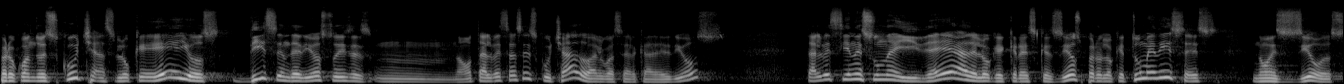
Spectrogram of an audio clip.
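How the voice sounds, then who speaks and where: Fairly high-pitched male speech at a fairly slow pace, full of very wide pitch swings, in a very clean recording with a silent background. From Colombia. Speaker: pastor. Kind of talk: sermon.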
